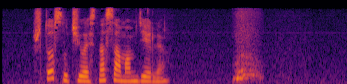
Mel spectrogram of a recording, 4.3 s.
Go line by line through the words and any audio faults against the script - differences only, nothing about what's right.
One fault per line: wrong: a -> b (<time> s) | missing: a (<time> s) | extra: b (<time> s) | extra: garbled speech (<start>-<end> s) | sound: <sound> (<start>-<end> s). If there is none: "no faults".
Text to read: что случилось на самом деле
sound: whoosh (2.9-3.3 s)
